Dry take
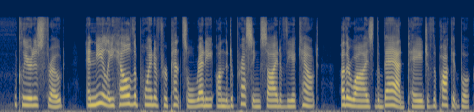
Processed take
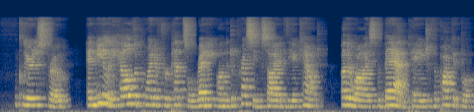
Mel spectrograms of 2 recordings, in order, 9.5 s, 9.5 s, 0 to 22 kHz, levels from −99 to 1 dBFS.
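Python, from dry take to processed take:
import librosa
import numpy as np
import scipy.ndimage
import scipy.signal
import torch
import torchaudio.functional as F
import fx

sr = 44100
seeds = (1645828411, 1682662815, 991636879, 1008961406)

y = fx.rev_gated(x, sr, seeds[0], gate_ms=220, shape='falling', drr_db=-6.0)
y = y * 10.0 ** (-4.5 / 20.0)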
